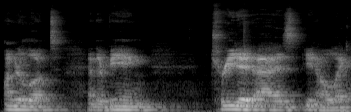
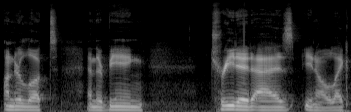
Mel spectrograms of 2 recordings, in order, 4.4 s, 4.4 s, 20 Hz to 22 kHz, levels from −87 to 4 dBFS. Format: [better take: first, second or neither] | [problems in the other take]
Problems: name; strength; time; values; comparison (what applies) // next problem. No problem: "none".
second | off-mic speech; far // room echo; slight; dies away in 0.5 s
